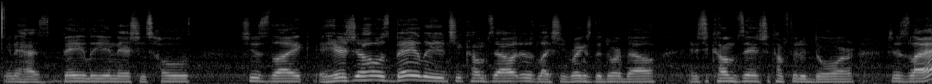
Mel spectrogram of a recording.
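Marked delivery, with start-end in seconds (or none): 3.2-4.4 announcer voice. Retold or imitated. Imitating a show announcer.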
